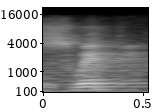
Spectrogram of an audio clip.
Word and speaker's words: SUIP: slip is the name of the compo we pronounce it swip or you can call it soap or anything you want to so long as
